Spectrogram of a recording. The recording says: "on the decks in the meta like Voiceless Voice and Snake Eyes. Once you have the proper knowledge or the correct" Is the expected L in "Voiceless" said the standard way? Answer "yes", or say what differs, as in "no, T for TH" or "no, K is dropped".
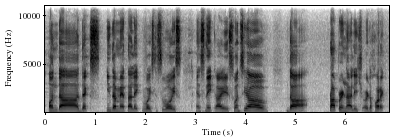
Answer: yes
